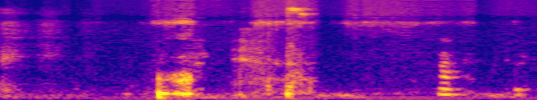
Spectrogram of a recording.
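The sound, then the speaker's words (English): A puppy whines in three short, high-pitched bursts spaced across a couple of seconds, with faint voices and background noise. “There's a puppy. I see him.”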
